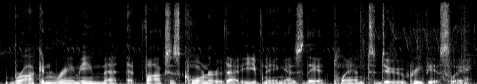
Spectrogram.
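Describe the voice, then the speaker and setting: A man's voice: sits low, fairly even intonation, moderate pace. A man giving scripted narration of a horror audio story.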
